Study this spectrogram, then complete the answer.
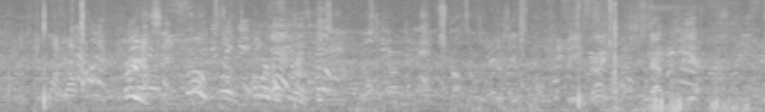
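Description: Men call out and shout across an open field.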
